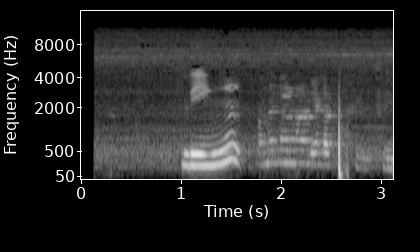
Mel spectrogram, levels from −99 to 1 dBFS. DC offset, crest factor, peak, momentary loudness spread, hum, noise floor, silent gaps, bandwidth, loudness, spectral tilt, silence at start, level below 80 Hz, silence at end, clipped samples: under 0.1%; 26 dB; 0 dBFS; 19 LU; none; -53 dBFS; none; 10.5 kHz; -25 LUFS; -7 dB/octave; 1 s; -48 dBFS; 0 s; under 0.1%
